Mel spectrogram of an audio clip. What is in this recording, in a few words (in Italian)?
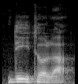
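"ditola", dialettale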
